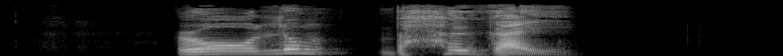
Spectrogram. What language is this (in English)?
Taroko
